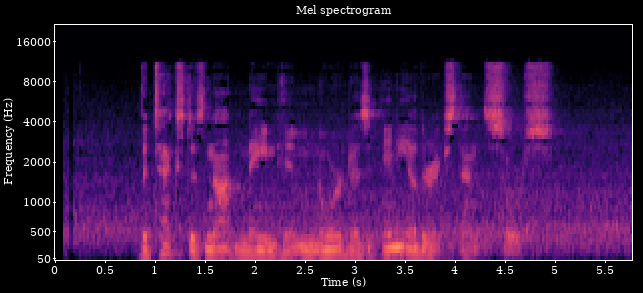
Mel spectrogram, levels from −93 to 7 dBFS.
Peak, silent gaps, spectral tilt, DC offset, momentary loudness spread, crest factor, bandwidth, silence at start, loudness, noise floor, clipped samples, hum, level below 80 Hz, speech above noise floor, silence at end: -12 dBFS; none; -4 dB/octave; under 0.1%; 10 LU; 18 dB; 11.5 kHz; 0.1 s; -29 LUFS; -50 dBFS; under 0.1%; none; -56 dBFS; 21 dB; 0 s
